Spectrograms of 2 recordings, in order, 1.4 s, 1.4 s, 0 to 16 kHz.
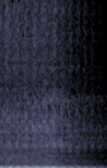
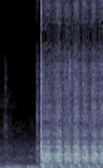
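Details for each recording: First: VW MK2 Golf 1.6 Driver, first firing after replacing the electronic distributor ignition module: low, steady idle with an even beat and no misses, dropping away smoothly as the throttle closes; runs normally. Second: First start of a MK2 Golf 1.6 Driver engine with new battery after a muddy ignition module caused loss of spark: cranks briefly, catches, holds a fast busy idle well above normal; throttle suspected stuck slightly open.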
